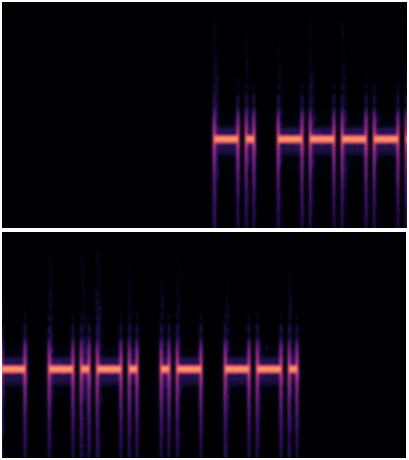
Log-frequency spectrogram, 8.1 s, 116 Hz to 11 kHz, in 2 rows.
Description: Morse code, heard as a keyed tone, about 15 wpm, 700 Hz. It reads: N0CAG
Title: USA Call Signs - 5 Characters - 15wpm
